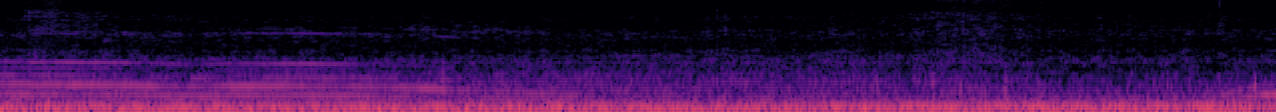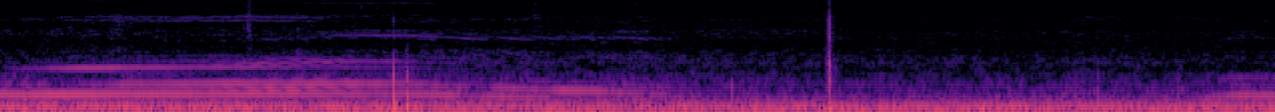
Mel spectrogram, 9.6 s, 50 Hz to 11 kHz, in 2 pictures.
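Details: Two male cats, ginger, fighting in Al Rahmanya, Sharjah, UAE, filmed handheld on a neffos x20 phone camera: drawn-out wavering wails with rich overtones, several separate howls sliding up and down, over a steady loud low hum and a couple of sharp clicks.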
